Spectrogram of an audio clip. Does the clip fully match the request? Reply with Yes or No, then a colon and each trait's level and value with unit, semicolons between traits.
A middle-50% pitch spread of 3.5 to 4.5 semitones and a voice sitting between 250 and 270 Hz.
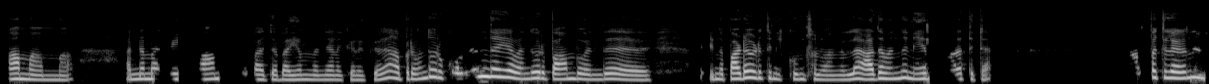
Yes: average, 4.1 semitones; very high, 255 Hz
